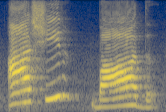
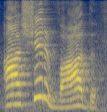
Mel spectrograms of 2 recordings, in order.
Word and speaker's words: आशीर्वाद: शब्द का चयन करो आशिर बाद आशीर्वाद कौन सा सही होगा जी हां बिल्कुल सही आशीर्वाद वी का उच्चारण है यहां पर बा गलत प्रयोग है ये दोनों लगभग एक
